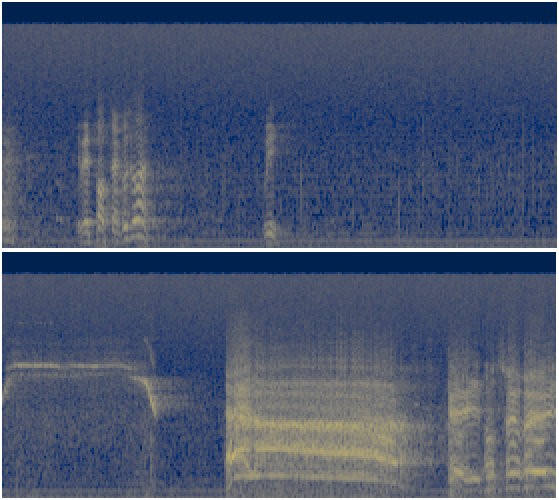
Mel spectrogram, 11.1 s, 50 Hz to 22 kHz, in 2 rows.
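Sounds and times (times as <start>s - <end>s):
man making whistle-like tone: 5.5s - 7.3s
man crying out: 7.8s - 9.8s.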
